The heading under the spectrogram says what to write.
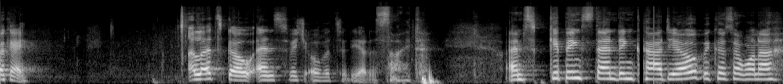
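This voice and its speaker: A woman's fairly high, energetic voice with a European accent. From Czech Republic. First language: Czech. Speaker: fitness instructor. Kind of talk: live-streamed workout class. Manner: energetic, encouraging.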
